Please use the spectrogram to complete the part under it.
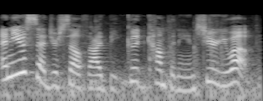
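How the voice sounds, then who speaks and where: A woman's voice: sits high, sing-song, quick pace, slight background noise. A woman playing a plucky, polite young farm girl from Kansas in a radio drama. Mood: cheerful, confident. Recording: loud storm and sea effects behind. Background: storm at sea.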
